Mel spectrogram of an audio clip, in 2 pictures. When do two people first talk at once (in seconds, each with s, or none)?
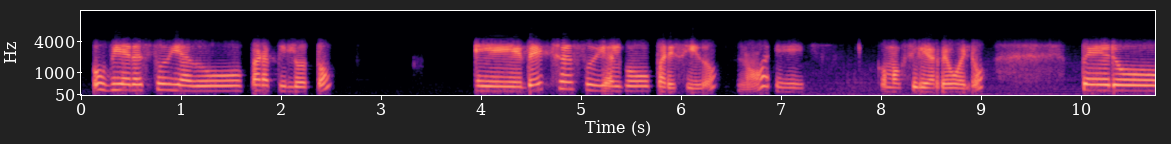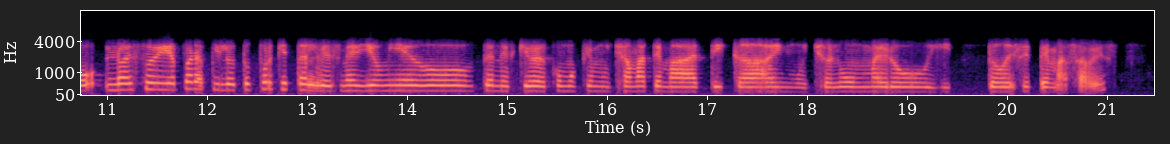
none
